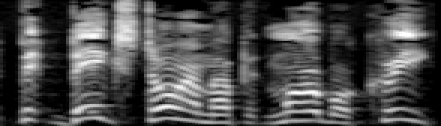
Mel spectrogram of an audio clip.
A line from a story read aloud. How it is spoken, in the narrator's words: finally shouted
